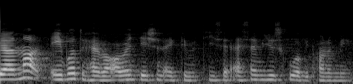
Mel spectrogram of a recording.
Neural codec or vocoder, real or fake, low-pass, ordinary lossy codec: none; real; none; none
